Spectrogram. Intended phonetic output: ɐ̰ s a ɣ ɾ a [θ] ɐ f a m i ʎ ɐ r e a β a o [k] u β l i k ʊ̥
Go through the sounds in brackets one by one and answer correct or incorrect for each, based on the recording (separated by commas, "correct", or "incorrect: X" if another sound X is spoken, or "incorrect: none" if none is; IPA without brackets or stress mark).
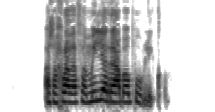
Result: incorrect: ð, incorrect: p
